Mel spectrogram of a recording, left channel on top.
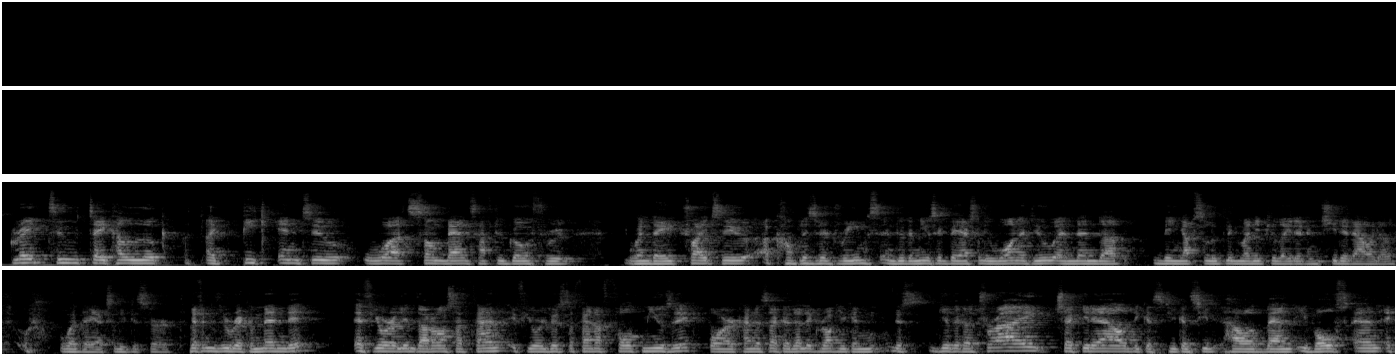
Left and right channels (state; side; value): silent; left; digital silence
